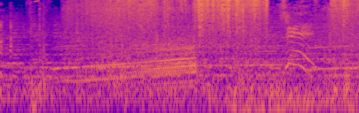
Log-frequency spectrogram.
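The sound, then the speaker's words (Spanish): Loud, roaring car engines rev and surge during a film car chase in which one car rams a Ferrari diagonally from behind, the heavy engine noise sustained and building through the scene. “Cortés le dice, se coloca detrás de Rey y colisiona con él en diagonal. Cortés se lleva por delante al Ferrari que queda atravesado encima del capó.”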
